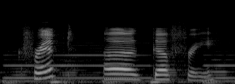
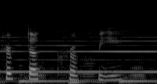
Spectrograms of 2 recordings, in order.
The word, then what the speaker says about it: cryptography: It's pronounced Cryptography. Cryptography? Like photography. Cryptography.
